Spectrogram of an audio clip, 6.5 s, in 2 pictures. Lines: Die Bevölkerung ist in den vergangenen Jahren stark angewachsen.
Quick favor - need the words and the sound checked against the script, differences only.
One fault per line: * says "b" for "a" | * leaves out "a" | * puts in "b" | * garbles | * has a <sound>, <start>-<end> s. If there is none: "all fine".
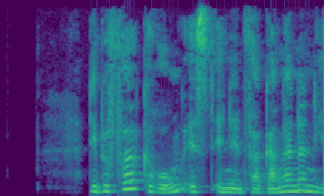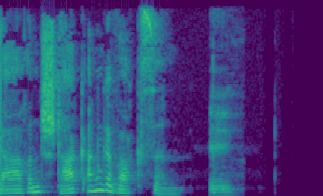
* has a cough, 5.4-5.7 s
